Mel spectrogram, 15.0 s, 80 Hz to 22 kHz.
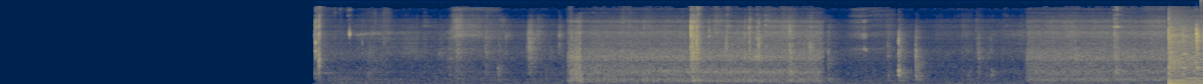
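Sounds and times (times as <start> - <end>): room noise hiss: 4.1 - 14.6.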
